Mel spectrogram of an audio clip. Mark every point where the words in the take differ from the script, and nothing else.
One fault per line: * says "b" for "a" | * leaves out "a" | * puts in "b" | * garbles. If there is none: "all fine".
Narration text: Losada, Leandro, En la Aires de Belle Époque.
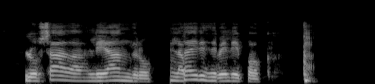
all fine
